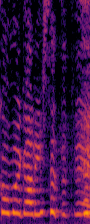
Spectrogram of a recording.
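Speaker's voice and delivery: high, loud gleeful squeal; excited fan reaction. Retold or imitated. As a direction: retell it with loud, high-pitched delight. Retelling own delighted fan reaction.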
